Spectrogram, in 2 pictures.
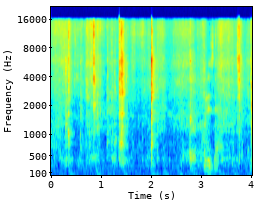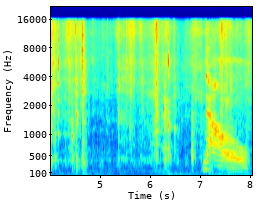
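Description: Cardboard rustles and taps as a box is handled.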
